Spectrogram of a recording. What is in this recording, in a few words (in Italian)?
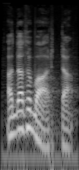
"barta", crespinese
